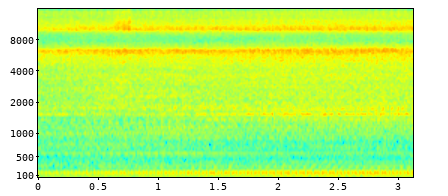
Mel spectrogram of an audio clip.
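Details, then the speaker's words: Unmodified old Toyota truck engine at idle, settling down as the fan clutch slows: steady, even, smooth drone with no timing belt slap, knocking or valve ticks, exhaust manifold not cracked; a perfect-running normal idle. "running good no timing belt slap no knocking no valve ticks [Music] it's a perfect running example it's going to idle down here once the fan clutch kind of stops moving"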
